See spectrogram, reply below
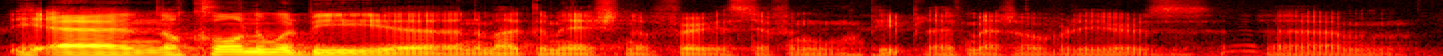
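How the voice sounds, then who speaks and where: A man's voice: low voice, animated, brisk, gravelly. A man with an Irish accent talking casually as an interview guest, hesitant and dryly self-deprecating.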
